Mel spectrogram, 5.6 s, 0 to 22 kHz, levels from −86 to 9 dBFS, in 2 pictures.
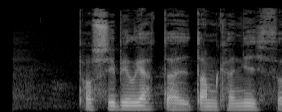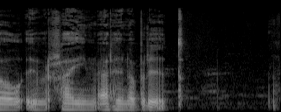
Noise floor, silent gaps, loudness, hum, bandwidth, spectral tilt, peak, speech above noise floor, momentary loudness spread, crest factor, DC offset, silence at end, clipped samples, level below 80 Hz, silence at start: -65 dBFS; none; -30 LUFS; none; 16 kHz; -3.5 dB/octave; -12 dBFS; 35 dB; 11 LU; 20 dB; under 0.1%; 0.05 s; under 0.1%; -74 dBFS; 0.8 s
